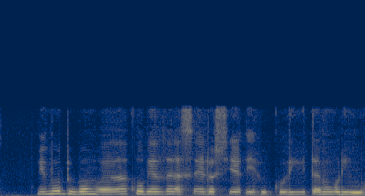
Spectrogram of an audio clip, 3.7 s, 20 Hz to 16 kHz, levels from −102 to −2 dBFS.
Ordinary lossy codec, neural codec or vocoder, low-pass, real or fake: none; codec, 16 kHz, 0.8 kbps, ZipCodec; 7.2 kHz; fake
